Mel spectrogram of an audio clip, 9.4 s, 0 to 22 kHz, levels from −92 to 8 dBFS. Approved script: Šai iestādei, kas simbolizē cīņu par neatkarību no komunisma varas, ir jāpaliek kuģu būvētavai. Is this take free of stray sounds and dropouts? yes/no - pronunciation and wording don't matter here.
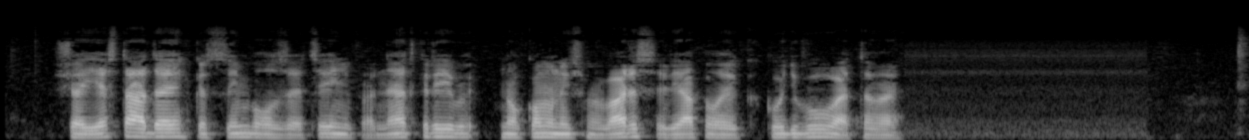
yes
